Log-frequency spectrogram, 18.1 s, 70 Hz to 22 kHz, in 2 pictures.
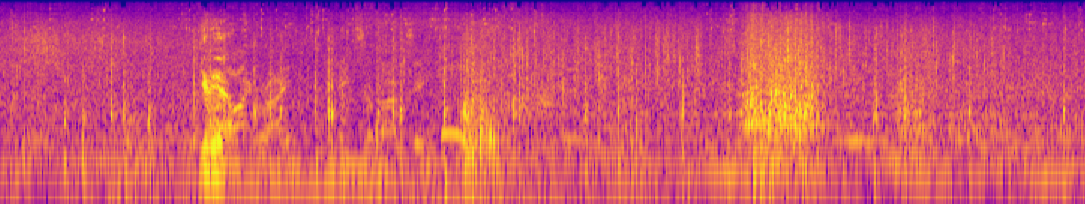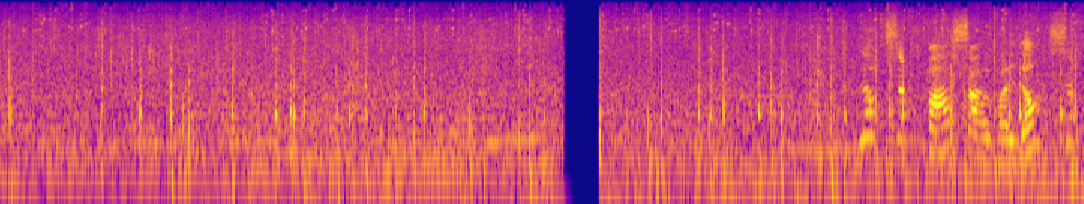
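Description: Rhythmic hoofbeats of a horse in The Witcher 3 clop steadily throughout, with a brief whinny and music, while people talk over the top.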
